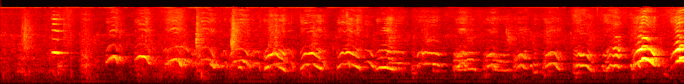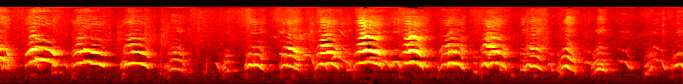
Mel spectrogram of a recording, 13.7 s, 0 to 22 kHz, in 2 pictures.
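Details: Two-week-old miniature Labradoodle puppies, litter born 31 July 2009, whining and yelping continuously, many arched, wavering squeals overlapping and growing louder and higher partway through, with occasional sharper yips.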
